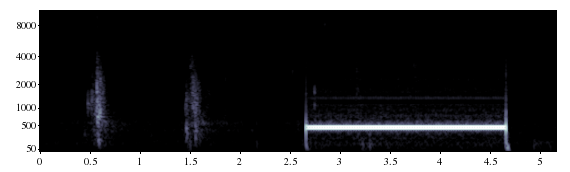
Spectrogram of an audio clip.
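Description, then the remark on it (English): Two short clacks, like a handset being handled, are followed by a loud, steady telephone dial tone that hums at one unbroken pitch for about two seconds before cutting off abruptly, as an outgoing call is placed back to HSN. “Are we calling back HSN?”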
